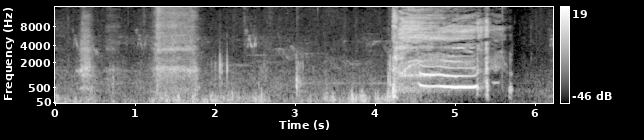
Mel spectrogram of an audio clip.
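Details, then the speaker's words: Adult with a cough lasting over 3 weeks, on an asthma inhaler and pills: inhaler puff with soft hiss, then a harsh throaty cough and strained voiced throat-clearing; cough after inhaler use. "so a couple of days have passed now and I've been tooting away on my inhaler and popping the pills but I seem to still have a bit of a chesty cough"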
